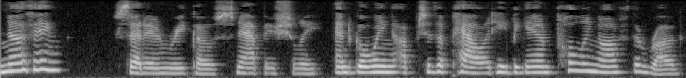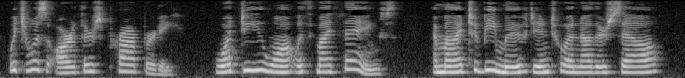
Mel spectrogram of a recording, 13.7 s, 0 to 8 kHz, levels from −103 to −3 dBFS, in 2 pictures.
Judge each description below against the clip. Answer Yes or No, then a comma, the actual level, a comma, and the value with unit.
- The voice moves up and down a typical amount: Yes, average, 3.7 semitones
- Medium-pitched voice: No, high, 230 Hz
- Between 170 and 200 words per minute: No, average, 155 wpm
